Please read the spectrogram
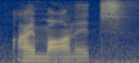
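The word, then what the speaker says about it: Aymonit: is called I'm a I'm on it it sounds like the words I'm on it but it's a ym o NIT and that's your high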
